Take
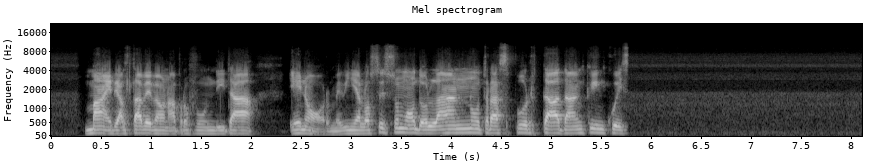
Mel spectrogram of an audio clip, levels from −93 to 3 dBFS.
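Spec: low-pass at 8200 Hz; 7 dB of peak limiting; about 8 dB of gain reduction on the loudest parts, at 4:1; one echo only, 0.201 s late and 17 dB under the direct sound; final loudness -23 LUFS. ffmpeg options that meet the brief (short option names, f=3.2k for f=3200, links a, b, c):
-af "lowpass=8.2k,acompressor=threshold=-25dB:ratio=4,alimiter=limit=-18dB:level=0:latency=1,aecho=1:1:201:0.141,volume=8.5dB"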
